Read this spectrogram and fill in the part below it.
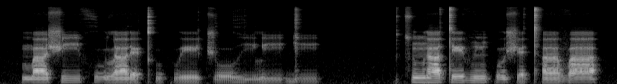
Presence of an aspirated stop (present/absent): present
